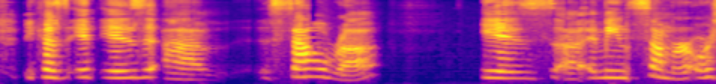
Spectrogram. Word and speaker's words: Samhradh: this um and so she helped with the pronunciation because it is uh sarah is it means summer or summer time in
